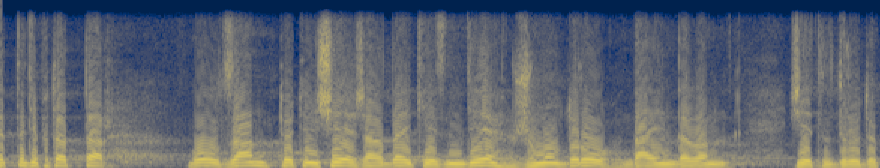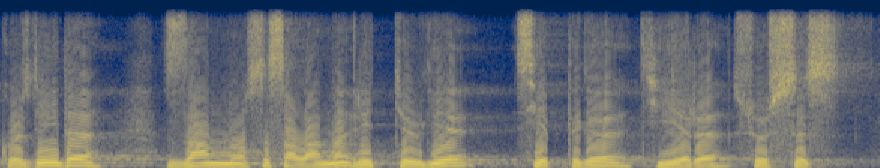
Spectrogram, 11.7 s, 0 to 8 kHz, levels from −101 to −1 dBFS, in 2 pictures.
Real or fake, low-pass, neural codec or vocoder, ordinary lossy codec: real; 7.2 kHz; none; none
